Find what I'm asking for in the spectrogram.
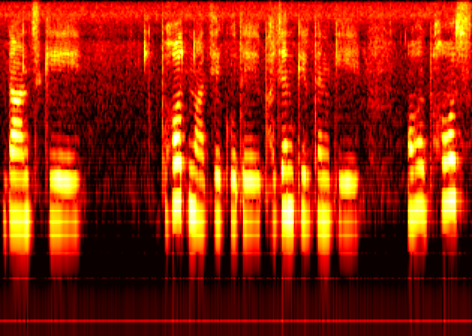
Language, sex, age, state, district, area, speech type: Hindi, female, 30-45, Madhya Pradesh, Hoshangabad, urban, spontaneous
